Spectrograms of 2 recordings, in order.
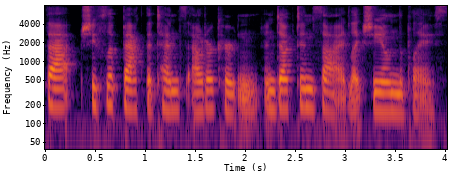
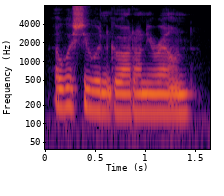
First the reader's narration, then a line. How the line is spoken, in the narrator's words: he murmured into the cup of her ear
